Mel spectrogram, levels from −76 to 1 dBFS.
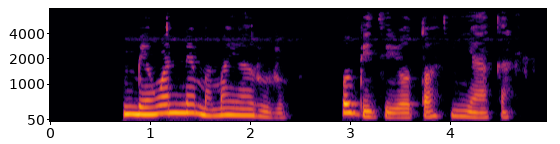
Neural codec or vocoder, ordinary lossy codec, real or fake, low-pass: none; none; real; 7.2 kHz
